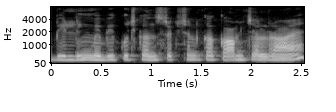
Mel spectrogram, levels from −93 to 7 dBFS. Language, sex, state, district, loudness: Hindi, female, Chhattisgarh, Raigarh, -22 LUFS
